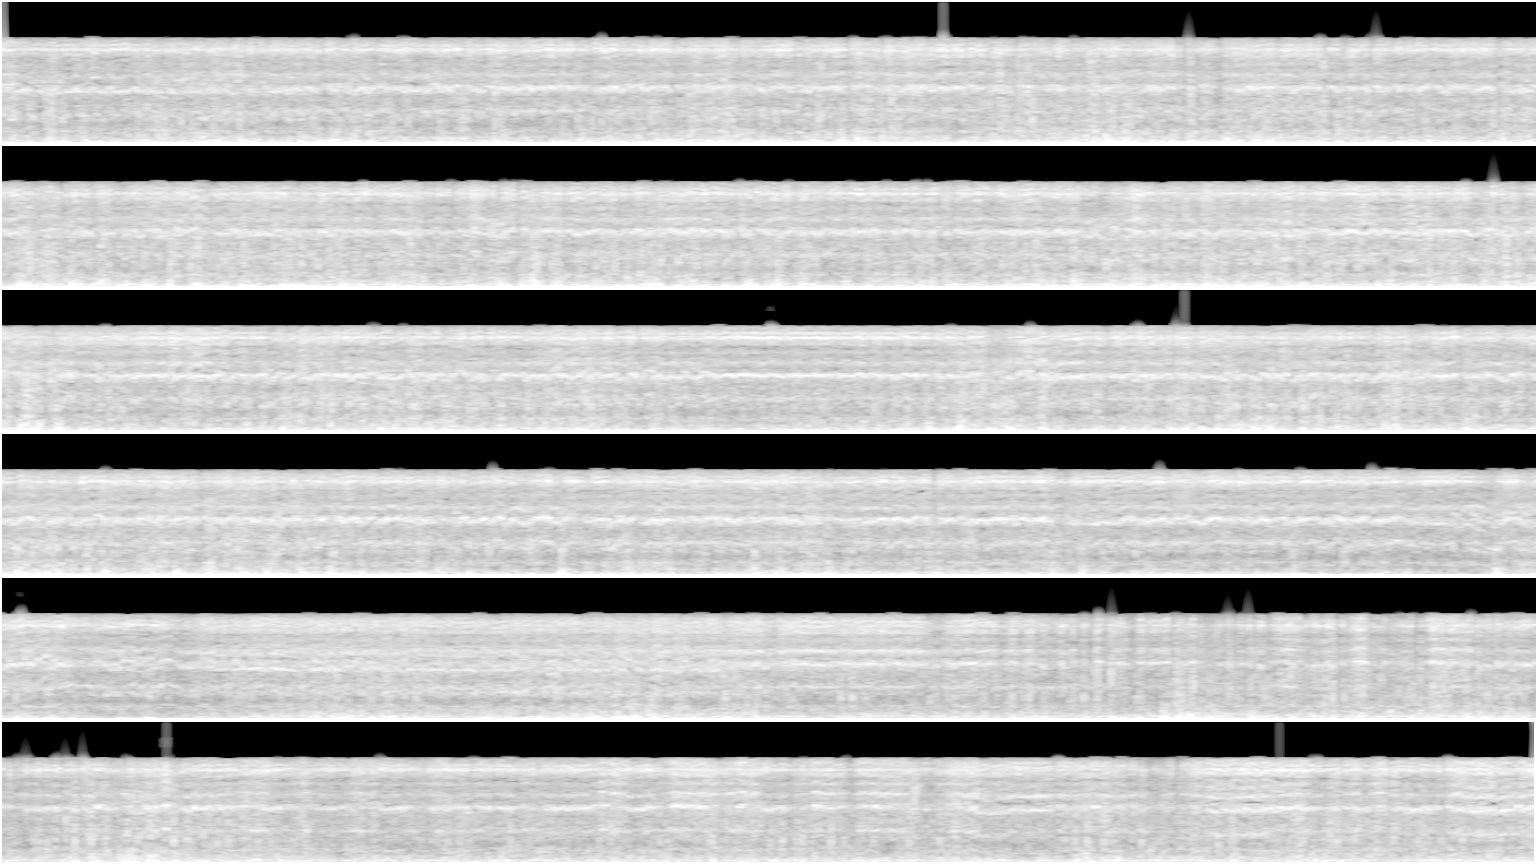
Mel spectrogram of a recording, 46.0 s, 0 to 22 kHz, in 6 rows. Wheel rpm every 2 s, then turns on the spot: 200, 230, 240, 230, 230, 230, 220, 210, 220, 220, 230, 220, 230, 230, 220, 220, 220, 220, 240, 230, 240, 230, 230.
none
